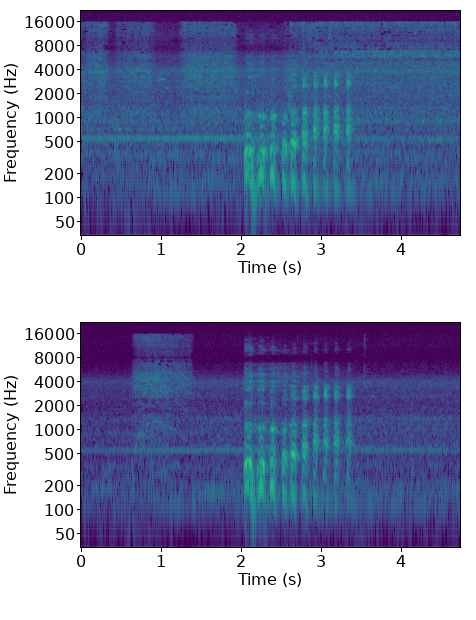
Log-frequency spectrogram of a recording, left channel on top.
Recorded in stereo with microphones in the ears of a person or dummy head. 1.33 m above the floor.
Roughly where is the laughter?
Right.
